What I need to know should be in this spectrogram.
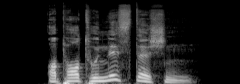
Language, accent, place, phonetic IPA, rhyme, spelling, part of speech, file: German, Germany, Berlin, [ˌɔpɔʁtuˈnɪstɪʃn̩], -ɪstɪʃn̩, opportunistischen, adjective, De-opportunistischen.ogg
- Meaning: inflection of opportunistisch: 1. strong genitive masculine/neuter singular 2. weak/mixed genitive/dative all-gender singular 3. strong/weak/mixed accusative masculine singular 4. strong dative plural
